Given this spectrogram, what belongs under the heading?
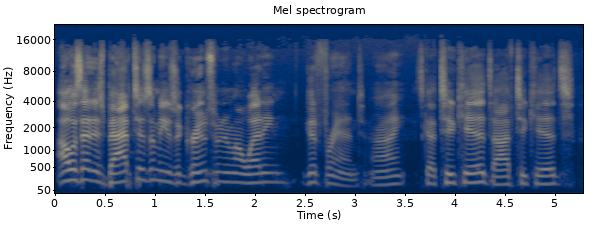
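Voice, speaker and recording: A man in his thirties delivers a conversational sermon, wandering through stories and poking fun at himself. His voice sits a little high and sounds smooth and clear. The recording is dry and close, with no room sound around him. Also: brisk, a bit bright, dry recording. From American South. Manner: rambling storytelling with self-deprecating asides. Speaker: minister.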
